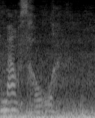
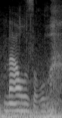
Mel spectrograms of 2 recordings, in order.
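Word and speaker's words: Mousehole: But this being Cornwall, you must never actually pronounce the place as it's spelled. So that's not fair actually. But in this instance, it's pronounced Mousel.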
